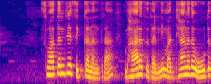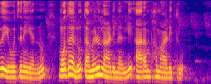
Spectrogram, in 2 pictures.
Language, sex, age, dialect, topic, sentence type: Kannada, female, 25-30, Coastal/Dakshin, agriculture, statement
